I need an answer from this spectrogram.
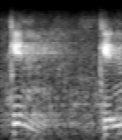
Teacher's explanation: किन में अनुस्वार का उच्चारण है न के समान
